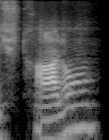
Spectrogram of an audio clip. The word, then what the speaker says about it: Strahlung: Also die Strahlung is radiation and make sure you start with a sch sound because the s comes before a d.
